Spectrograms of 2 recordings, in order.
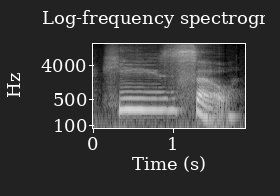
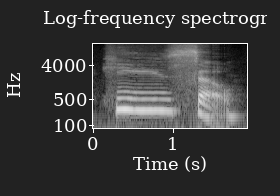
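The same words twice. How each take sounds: The two takes are said the same way.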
